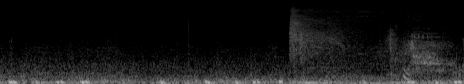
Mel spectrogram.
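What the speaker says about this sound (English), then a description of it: "the way the heartbeats are in my ears" Heartbeat sound effect from the Spider-Man Remastered video game, a steady low double-thump pulsing repeatedly under a murky ambient game bed, with a brief whooshing swell near the end.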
